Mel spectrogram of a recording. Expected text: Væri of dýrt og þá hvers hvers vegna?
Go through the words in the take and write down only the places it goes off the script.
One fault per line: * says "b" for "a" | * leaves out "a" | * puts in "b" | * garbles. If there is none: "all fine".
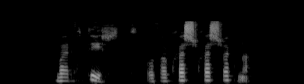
all fine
